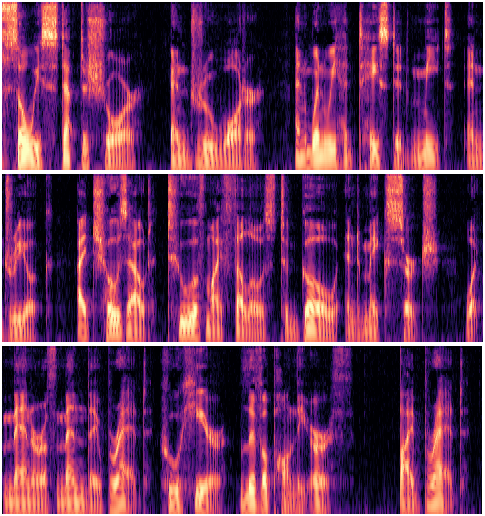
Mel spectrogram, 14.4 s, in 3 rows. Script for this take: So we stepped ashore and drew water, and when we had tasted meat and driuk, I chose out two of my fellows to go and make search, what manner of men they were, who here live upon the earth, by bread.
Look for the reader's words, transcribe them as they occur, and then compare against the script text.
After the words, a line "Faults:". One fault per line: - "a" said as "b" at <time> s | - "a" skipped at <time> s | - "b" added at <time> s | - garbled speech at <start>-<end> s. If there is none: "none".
So we stepped ashore and drew water, and when we had tasted meat and driuk, I chose out two of my fellows to go and make search, what manner of men they bread, who here live upon the earth, by bread.
Faults:
- "were" said as "bread" at 10.6 s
